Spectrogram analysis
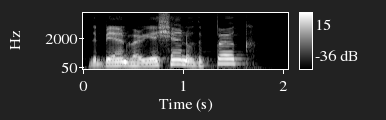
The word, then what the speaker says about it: Pirc: Then I played the burn variation of the perk. Others pronounce it as the Pirc. It doesn't even matter.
